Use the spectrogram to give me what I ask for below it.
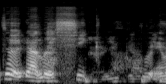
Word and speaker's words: Shiekh: So, 1 pair of shoes came from this store called Chic. It came in the bag like this. Yeah, Chic is spelled SHIEKH.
